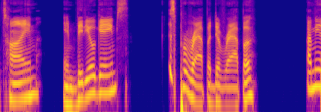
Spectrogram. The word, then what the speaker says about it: PaRappa the Rapper: since corrected it and i know the pronounce it parappa the rapper it's great because it rhymes which is really on theme with hip-hop because in hip-hop things rhyme a lot so i think it's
